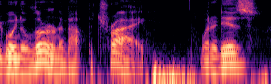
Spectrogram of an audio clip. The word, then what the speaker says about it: trie: Before I start, I should note that the word try ought to be pronounced tree, as in retrieval, but since trees are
